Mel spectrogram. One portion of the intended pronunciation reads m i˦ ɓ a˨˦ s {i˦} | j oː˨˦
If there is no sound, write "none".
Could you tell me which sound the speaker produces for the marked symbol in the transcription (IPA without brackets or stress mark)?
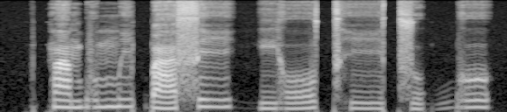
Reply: i˦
